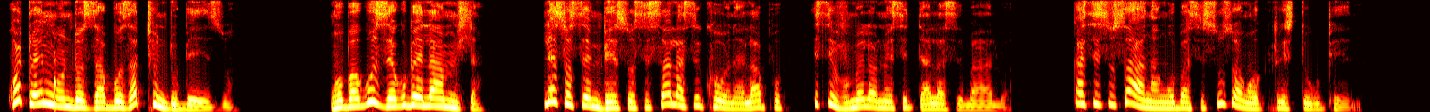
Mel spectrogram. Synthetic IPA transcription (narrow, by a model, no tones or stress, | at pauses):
ɣɔd̥ʱwaiŋ͡ǃʱɔndʱɔzaβɔzatʰundʱuβɛːzwa̰ | ŋɔβaɣuzɛɣuβɛlam̩ɬa | lɛsɔsɛmbʱɛsɔsisalasikʰɔnalapʰɔ | isivumɛlwanɔesid̥ʱalasiβaːlwa̰ | ɣasisusaŋaŋɔβasisuswaŋokʰristʼuɣupʰɛːla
